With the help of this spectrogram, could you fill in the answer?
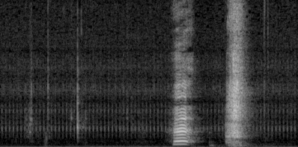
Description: My cold is getting worse. Lots of sneezing, some coughing and nose blowing.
